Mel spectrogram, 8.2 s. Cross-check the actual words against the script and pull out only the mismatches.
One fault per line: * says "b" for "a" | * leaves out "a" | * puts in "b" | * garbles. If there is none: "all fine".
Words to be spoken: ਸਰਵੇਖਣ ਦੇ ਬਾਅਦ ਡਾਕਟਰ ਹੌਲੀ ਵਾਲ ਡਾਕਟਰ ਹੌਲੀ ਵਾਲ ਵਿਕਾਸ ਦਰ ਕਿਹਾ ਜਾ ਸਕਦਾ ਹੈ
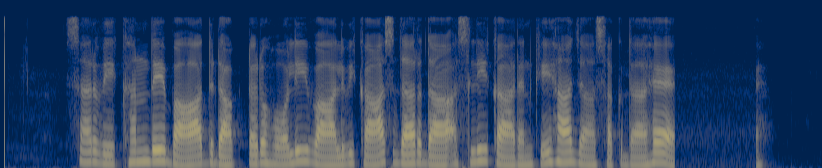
* says "ਵਿਕਾਸ ਦਰ ਦਾ ਅਸਲੀ ਕਾਰਨ" for "ਡਾਕਟਰ ਹੌਲੀ ਵਾਲ ਵਿਕਾਸ ਦਰ"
